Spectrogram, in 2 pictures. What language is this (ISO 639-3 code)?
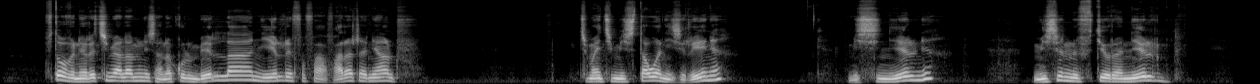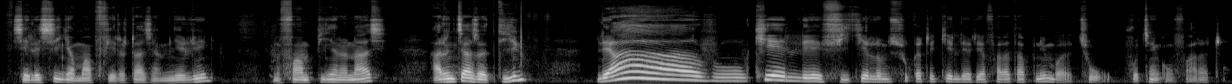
mlg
